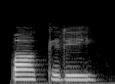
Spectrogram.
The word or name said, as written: bockedy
